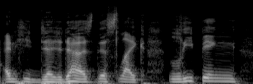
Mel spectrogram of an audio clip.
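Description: A man's voice: mid-range voice, fairly even intonation, measured pace, a little mellow. A man co-hosting a casual film discussion, stammering and repeating the first sounds of words. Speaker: podcast co-host.

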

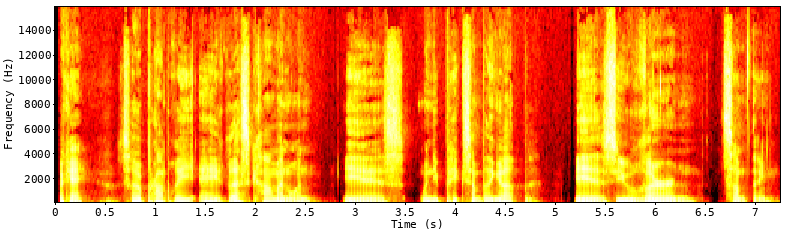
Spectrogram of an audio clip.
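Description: A man's voice: lowish voice, measured pace, warm tone, no echo. Casual male English teacher, dry close sound. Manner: explains with everyday examples, checking understanding. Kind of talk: casual conversational language lesson.

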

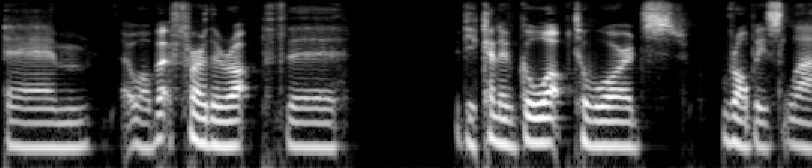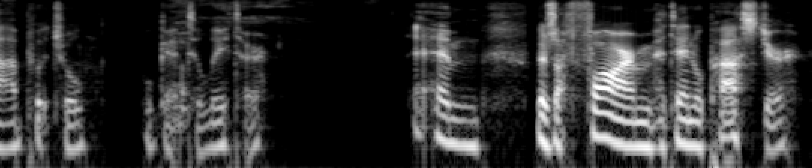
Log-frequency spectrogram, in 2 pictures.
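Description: A man's voice: mid-range voice, fairly even intonation, measured pace, muffled recording. A man co-hosting a gaming podcast, talking casually and informally with a hesitant delivery. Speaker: podcast co-host. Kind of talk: casual gaming discussion, recapping a video game.

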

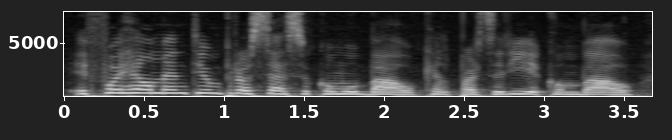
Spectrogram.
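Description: A woman with an American accent, a singer speaking haltingly as a radio studio guest, pausing often with filler sounds. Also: fairly high pitch, lively intonation. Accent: American English. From United States. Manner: hesitant, many filler sounds while finding words. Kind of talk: radio interview.

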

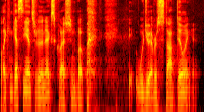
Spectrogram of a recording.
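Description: A man with a low, deep voice hosts an interview. He asks his questions in a casual, conversational style. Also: a little fast. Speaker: interviewer, host.

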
